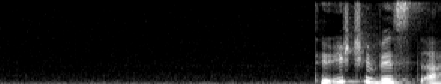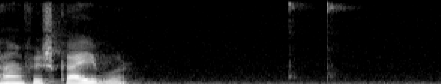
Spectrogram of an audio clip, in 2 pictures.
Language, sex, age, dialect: Faroese, female, 36-60, Norðurstreymoy/Eysturoy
